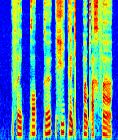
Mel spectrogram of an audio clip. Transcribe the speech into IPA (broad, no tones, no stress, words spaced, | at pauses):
fɛ̃ɡkːɔkːø | xi kɛ̃tʲpːã pʼaxfã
